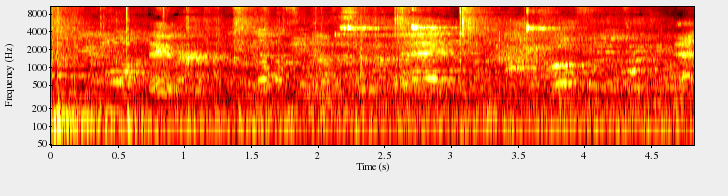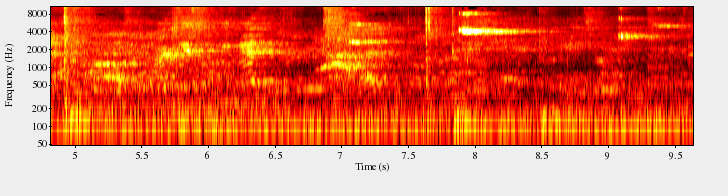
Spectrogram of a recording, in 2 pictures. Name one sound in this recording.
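Young men talk and call out across a large echoing gym.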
